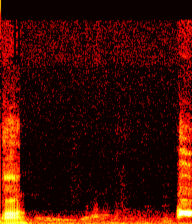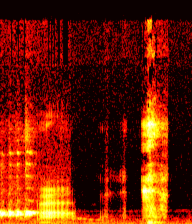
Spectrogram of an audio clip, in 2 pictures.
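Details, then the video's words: Local zebra dove calling as a lure: a clipped burst of rapid mid-pitched coo notes, then a rougher descending sound, with brief knocks and noises before and after. "suara pikat perkutut lokal"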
